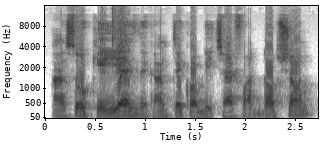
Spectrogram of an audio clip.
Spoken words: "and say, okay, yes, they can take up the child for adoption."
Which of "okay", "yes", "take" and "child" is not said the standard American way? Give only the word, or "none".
child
